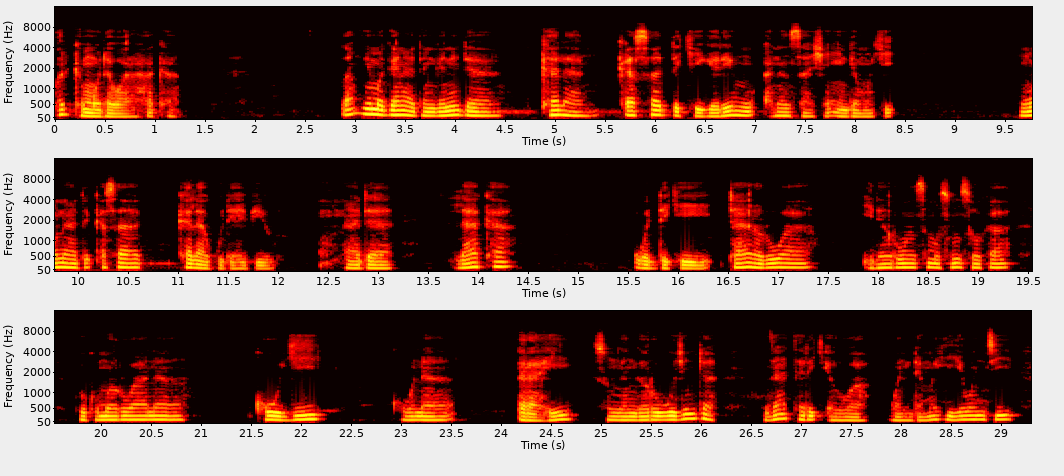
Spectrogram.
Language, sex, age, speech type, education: Hausa, male, 15-29, spontaneous, primary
